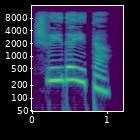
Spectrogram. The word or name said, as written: ಶ್ರೀದಯಿತೆ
